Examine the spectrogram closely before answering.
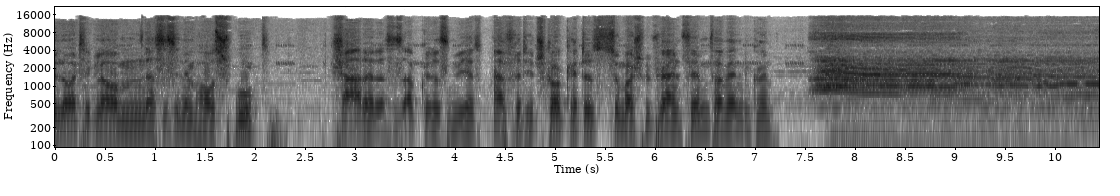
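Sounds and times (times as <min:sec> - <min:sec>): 
speech: 0:00.0 - 0:07.9
person screaming in a house said to be haunted: 0:07.5 - 0:10.4.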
